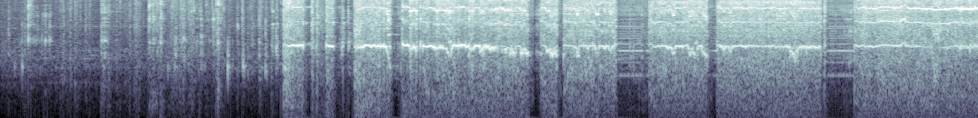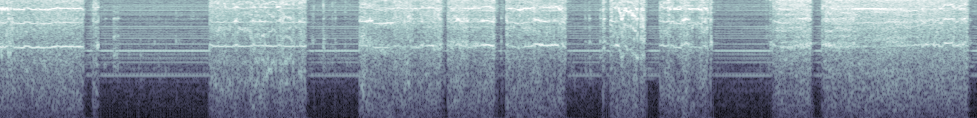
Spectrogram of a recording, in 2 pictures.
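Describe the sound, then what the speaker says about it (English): A reciprocating body saw cuts through carpet on a car firewall, a loud, harsh buzzing with high-pitched squealing that starts and stops in repeated bursts, pausing briefly between cuts. "I'm gonna try the old body saw and see if that works"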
